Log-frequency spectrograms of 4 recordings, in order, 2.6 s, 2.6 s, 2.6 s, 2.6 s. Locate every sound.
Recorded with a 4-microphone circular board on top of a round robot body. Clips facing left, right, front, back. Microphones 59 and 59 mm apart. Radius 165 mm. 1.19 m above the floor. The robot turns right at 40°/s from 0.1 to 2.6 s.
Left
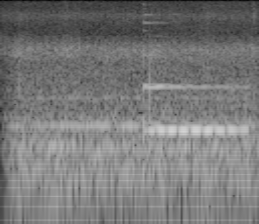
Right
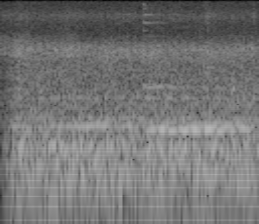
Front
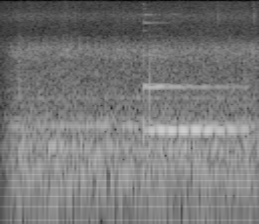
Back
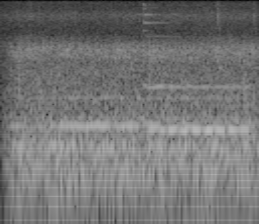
1.4 s a clink: 45° left; by 2.5 s 90° left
